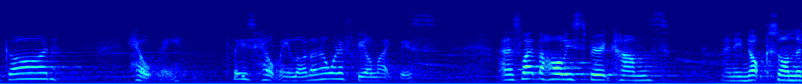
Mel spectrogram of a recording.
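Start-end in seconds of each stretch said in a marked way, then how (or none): 0.0-4.2 soft pleading prayer. Retold or imitated. Retold prayer in distress.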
